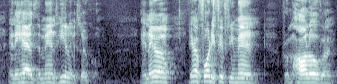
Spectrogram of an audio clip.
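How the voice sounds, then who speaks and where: Heard with audible room echo, a man speaks at a moderate pace and fairly high pitch, with fairly even intonation and long, frequent pauses. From US West Coast, East Oakland, California. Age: 80s+. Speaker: storyteller and community elder. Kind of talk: interview.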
